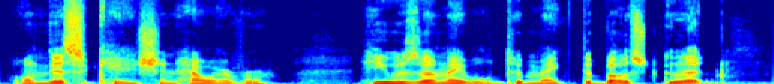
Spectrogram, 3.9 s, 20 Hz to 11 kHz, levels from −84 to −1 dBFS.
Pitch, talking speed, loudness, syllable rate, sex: 110 Hz, 185 wpm, -19 LUFS, 5.9 syllables/s, male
